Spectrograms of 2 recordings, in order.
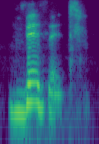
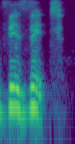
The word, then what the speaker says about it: visit: Porém, a sílaba tônica é visit. Não é a do sanduíche de vogal. Eu não falo visit, eu falo visit, certo?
